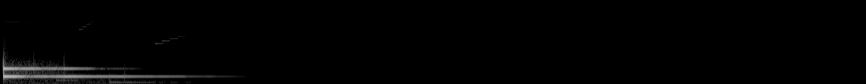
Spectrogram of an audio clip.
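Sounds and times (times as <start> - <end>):
D sharp minor sparkle pluck synth loop: 0.0 - 2.0.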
